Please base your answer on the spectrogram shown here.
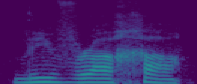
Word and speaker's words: livracha: And then we have livracha, livracha. So this word, baracha means blessing.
